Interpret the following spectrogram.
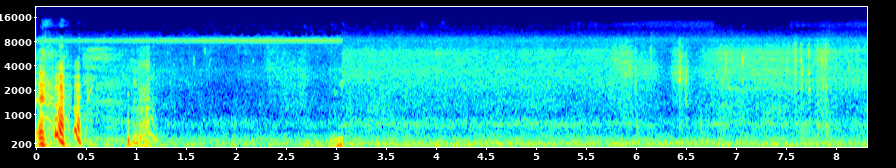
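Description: A voice in the first second, then faint steady background noise, broken by a single short click about three seconds in.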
